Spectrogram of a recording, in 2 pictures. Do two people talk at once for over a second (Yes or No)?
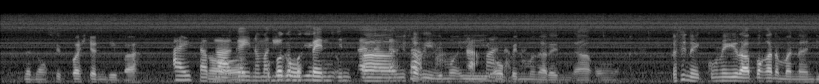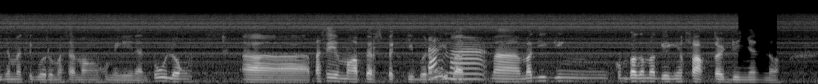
Yes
